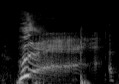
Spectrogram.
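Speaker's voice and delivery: high, loud imitated heaving cry; drawn-out comic puking noise; mock retching. Dog walker hears a sick figure, mock retching.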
